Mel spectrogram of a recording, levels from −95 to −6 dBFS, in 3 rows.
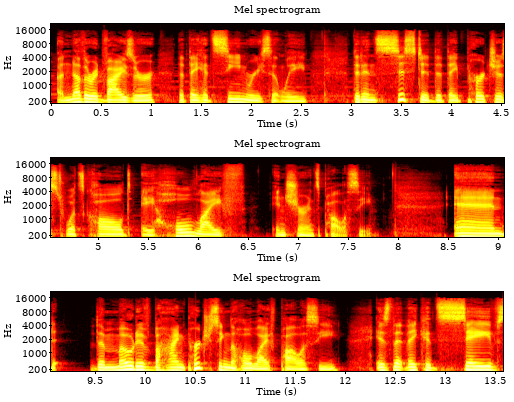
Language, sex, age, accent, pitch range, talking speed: English, male, 20-39, American, 115-150 Hz, 145 wpm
